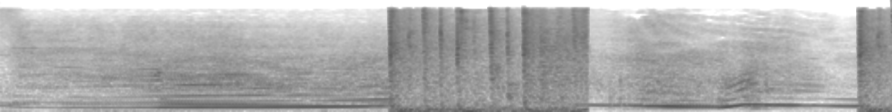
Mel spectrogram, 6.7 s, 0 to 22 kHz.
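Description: Audi R8's naturally aspirated 5.2-litre V10 engine pulling hard, its revs climbing steadily. About three seconds in, a sudden loud rush of engine and tyre noise as the car passes close. Then the revs drop and rise sharply again as it shifts, before another loud rush near the end.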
